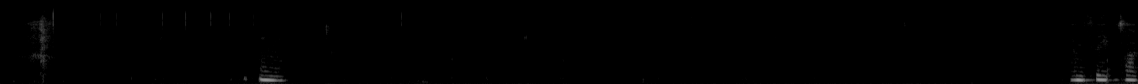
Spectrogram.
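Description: A young woman chews and licks her fingers with wet mouth sounds.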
